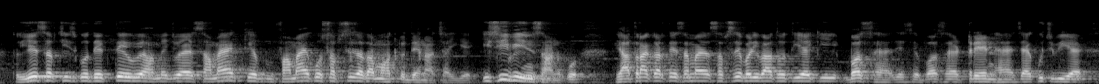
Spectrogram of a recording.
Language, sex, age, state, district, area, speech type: Hindi, male, 30-45, Bihar, Madhepura, rural, spontaneous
